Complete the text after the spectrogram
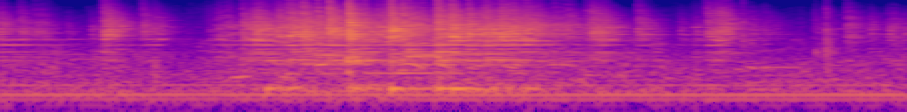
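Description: Hanging metal bells clang and rattle.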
